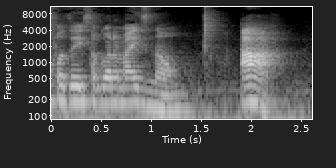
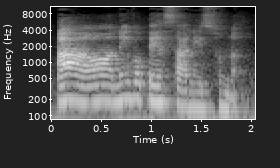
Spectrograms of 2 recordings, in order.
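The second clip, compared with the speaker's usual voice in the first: ordinary delivery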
